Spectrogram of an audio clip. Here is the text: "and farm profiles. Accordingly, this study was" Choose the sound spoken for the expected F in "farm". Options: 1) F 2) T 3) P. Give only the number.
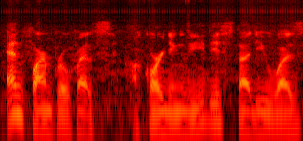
1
